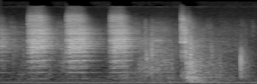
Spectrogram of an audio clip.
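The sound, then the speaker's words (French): A red alert alarm sounds in a series of loud, pulsing, harmonic blasts over a steady low hum, the final pulses shorter and more clipped. “Qu'est-ce qui se passe C'est l'alerte rouge En quelque sorte.”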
